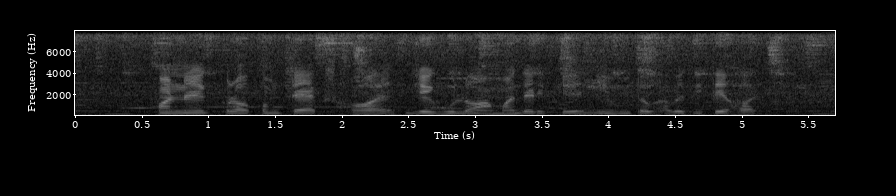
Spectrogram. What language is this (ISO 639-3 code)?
ben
